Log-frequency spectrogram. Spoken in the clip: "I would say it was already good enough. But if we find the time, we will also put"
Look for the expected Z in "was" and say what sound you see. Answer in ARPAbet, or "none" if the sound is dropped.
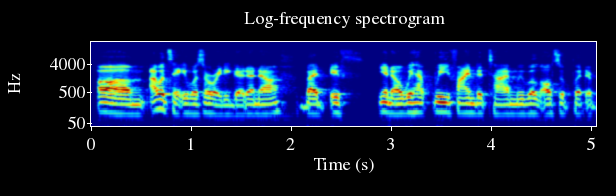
Z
